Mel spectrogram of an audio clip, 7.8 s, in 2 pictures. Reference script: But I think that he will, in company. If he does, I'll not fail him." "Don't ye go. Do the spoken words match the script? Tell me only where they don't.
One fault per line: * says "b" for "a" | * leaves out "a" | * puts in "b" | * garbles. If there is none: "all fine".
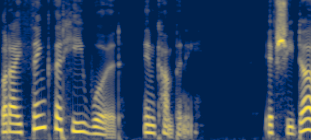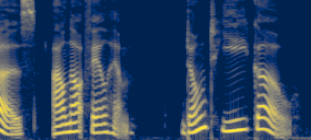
* says "would" for "will"
* says "she" for "he"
